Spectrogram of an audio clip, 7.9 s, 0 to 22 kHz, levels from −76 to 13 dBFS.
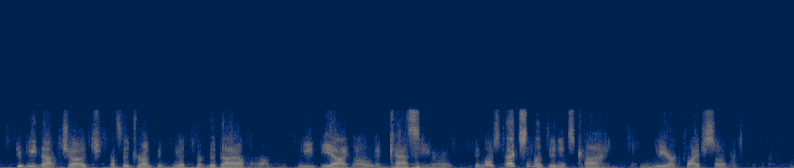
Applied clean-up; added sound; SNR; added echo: neural separator model SepFormer DNS4.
